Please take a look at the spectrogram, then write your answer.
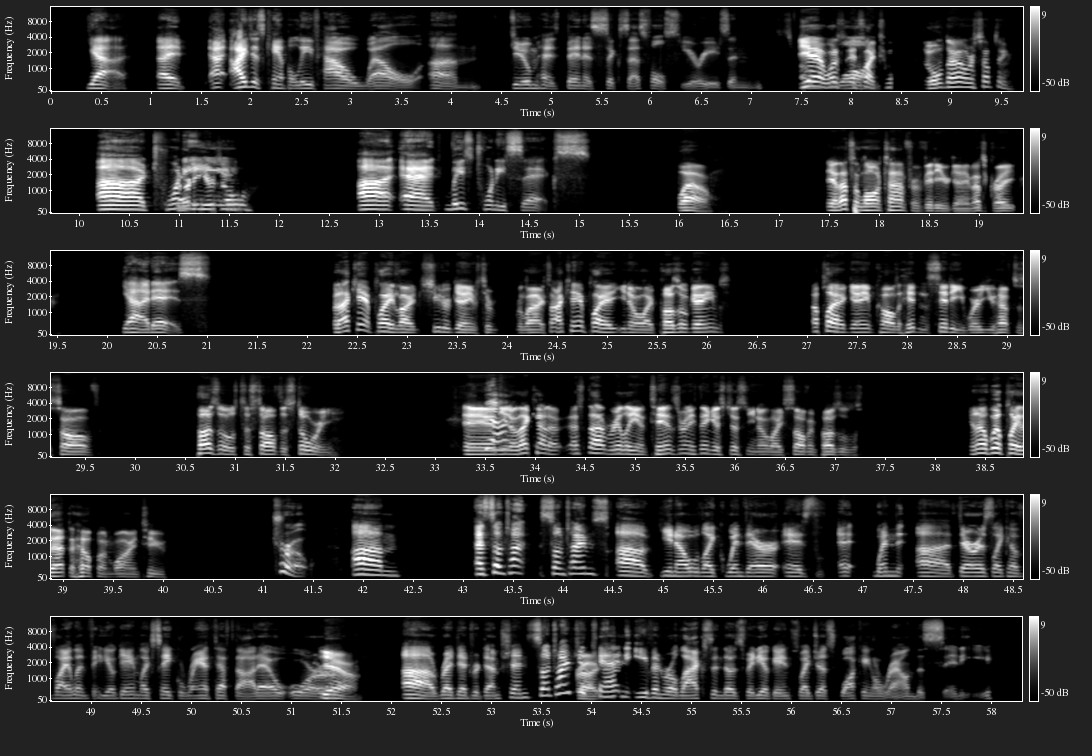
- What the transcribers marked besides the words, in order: background speech; other background noise
- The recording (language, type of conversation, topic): English, unstructured, What helps you recharge when life gets overwhelming?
